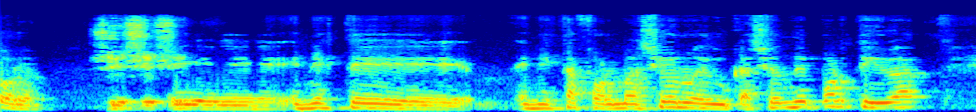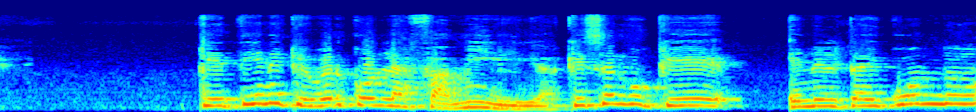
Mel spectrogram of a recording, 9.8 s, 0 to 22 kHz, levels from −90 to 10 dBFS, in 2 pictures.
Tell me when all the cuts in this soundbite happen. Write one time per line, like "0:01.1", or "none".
none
